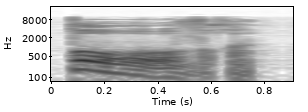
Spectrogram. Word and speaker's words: pauvre: A-U together will produce this O sound. Pauvre.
